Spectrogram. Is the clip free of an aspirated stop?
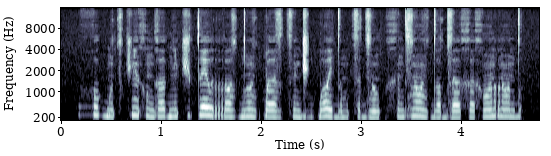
yes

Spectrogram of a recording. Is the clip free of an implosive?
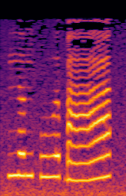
no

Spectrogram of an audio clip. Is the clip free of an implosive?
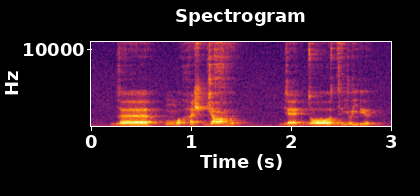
yes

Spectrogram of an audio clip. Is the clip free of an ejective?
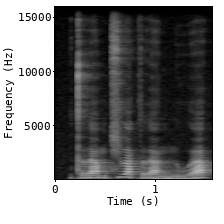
yes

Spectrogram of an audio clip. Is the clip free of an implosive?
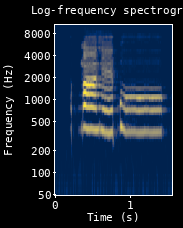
no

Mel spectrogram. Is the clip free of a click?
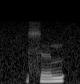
yes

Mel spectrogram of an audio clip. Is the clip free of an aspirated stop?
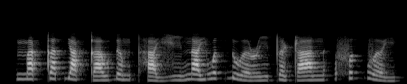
no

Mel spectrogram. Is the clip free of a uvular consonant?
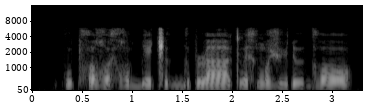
no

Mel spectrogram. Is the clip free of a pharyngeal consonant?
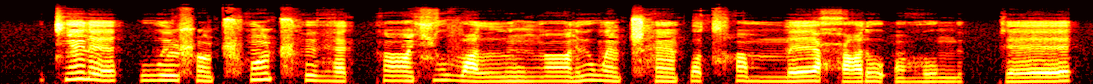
no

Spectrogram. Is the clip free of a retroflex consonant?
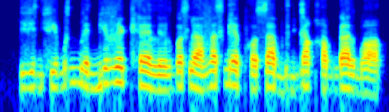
no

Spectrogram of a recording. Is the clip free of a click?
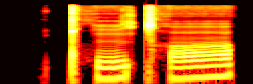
no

